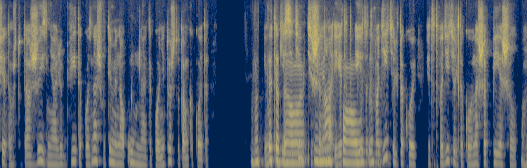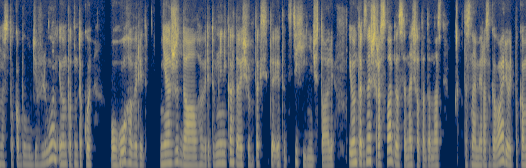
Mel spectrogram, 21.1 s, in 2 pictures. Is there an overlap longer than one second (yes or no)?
yes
